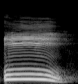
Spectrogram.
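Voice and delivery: ई held long as "eee"; long ई sound. Shown as a demonstration. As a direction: draw out ई to show the long vowel. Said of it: "बड़ी ई का उच्चारण जो होता है". (बड़ी ई को खींचकर)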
